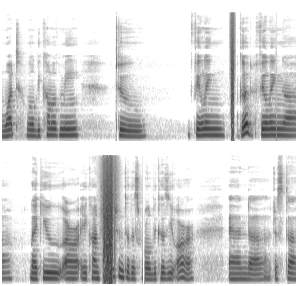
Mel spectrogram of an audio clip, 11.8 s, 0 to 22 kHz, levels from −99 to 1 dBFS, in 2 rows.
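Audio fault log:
2.30–2.32 s, 5.48–5.50 s and 8.70–8.74 s: block of digital silence. The signal drops to silence for 20 ms, 20 ms and 40 ms, then returns with no fade. The 20 ms gaps are heard as short holes, and the 40 ms gap is long enough to be heard as a brief hole in the speech. This points to output buffers that were not filled in time.
4.55–4.68 s and 7.77–8.28 s: wireless microphone noise hit. The RF signal from the analogue FM transmitter fades as reflected paths cancel. Receiver noise then rises over the speech. The first hit lasts about 130 ms and is heard as a quick swish. The second lasts about half a second and is a longer burst of static.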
